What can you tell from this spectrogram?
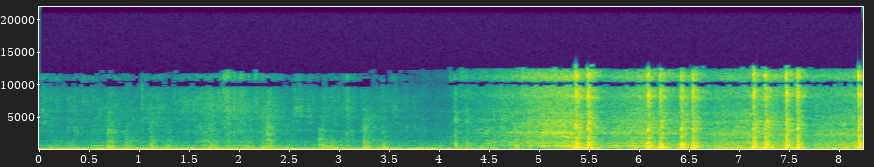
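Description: A train running on rails, with a steady low hum for the first four and a half seconds, then wheels clattering over rail joints in repeated knocks.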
